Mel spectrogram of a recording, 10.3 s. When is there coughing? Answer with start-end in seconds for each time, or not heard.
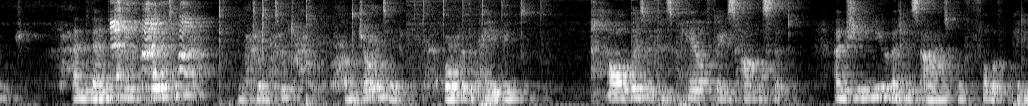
1.1-1.9, 5.9-7.9.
